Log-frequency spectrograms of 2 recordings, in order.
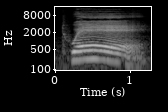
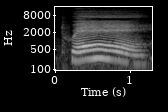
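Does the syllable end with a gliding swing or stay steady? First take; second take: steady; steady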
